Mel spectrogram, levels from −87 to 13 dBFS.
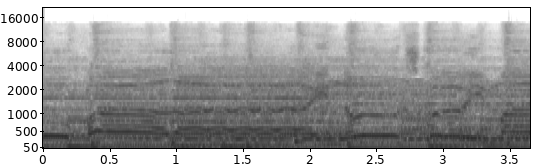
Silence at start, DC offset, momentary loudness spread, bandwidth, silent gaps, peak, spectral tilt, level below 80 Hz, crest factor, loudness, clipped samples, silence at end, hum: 0 s; under 0.1%; 1 LU; 14 kHz; none; 0 dBFS; -7 dB/octave; -18 dBFS; 8 dB; -10 LUFS; under 0.1%; 0 s; none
